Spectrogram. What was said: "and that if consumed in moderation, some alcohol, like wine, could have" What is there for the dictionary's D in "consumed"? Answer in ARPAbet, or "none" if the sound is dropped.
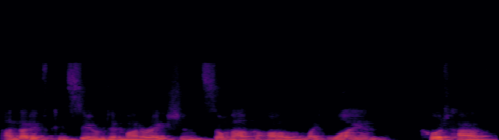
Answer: D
